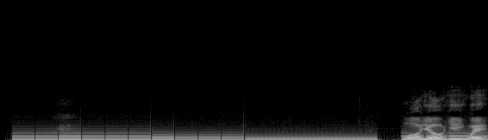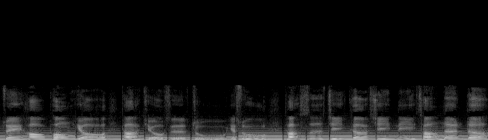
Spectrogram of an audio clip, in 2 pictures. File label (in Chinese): 独唱 第四声; 谷中百合花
